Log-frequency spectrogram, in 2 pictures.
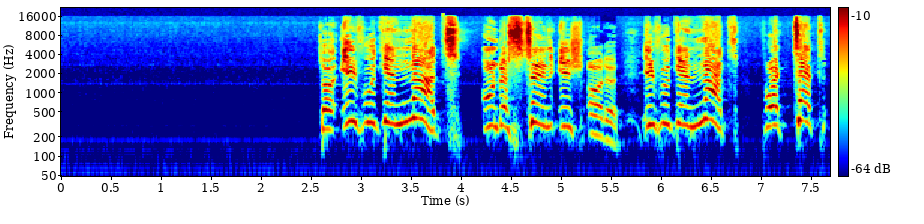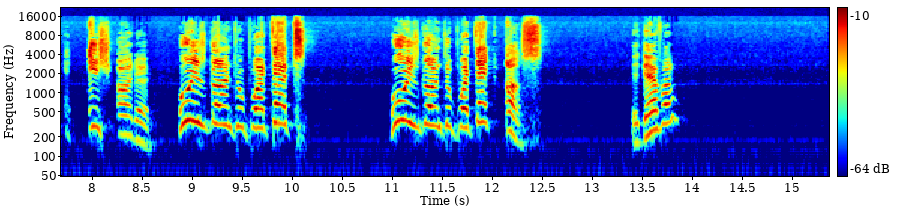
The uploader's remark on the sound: Sunday Service Live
